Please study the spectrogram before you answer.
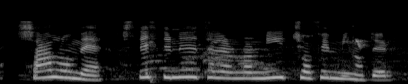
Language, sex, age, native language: Icelandic, female, 11, Icelandic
